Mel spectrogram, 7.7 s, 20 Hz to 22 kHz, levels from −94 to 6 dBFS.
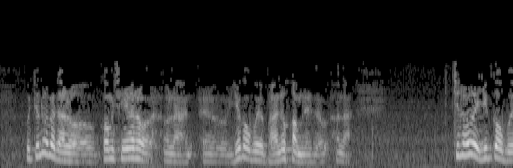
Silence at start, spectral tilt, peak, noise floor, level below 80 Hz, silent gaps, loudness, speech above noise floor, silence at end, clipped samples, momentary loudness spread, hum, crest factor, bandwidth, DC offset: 0.4 s; -6 dB/octave; -6 dBFS; -52 dBFS; -60 dBFS; none; -24 LUFS; 28 dB; 0 s; under 0.1%; 17 LU; none; 18 dB; 5.2 kHz; under 0.1%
